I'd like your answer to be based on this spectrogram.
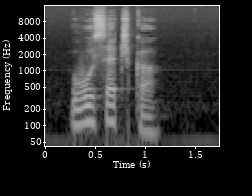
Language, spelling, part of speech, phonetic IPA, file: Polish, łuseczka, noun, [wuˈsɛt͡ʃka], Pl-łuseczka.ogg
